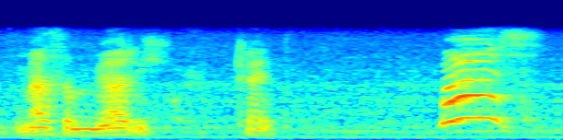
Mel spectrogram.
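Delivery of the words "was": very high disbelieving squeak; can't believe what just happened; shocked Was. Real, not acted. Gamer yelps Was in high disbelief.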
